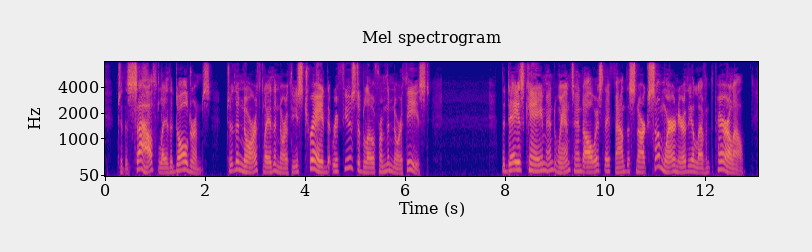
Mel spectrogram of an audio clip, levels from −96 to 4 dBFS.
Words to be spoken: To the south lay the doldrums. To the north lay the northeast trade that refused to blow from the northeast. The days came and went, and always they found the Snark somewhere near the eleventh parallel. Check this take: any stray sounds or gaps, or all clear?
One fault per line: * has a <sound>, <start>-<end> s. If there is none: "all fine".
all fine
